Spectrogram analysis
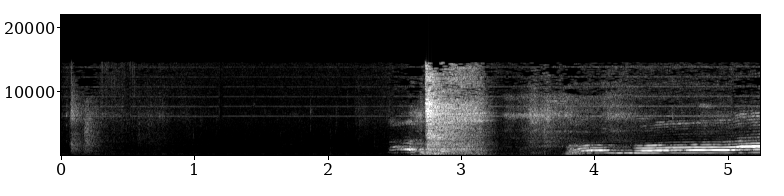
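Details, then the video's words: Domestic cat upset by a neighbour boy, letting out a loud drawn-out yowl after a burst of noise, the tone rising and holding with strong harmonics, indoors in a small room. "Cat Freaking Out"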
